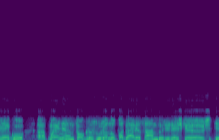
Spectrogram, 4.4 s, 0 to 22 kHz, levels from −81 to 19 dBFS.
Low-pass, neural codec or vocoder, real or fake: 7.2 kHz; none; real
